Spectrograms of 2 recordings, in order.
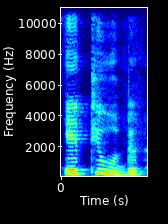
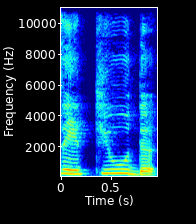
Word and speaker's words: études: Mes études, S is silent.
